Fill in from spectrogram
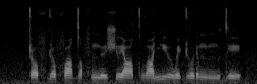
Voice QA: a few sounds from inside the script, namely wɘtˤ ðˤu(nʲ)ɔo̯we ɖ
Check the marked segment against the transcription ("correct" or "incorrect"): correct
